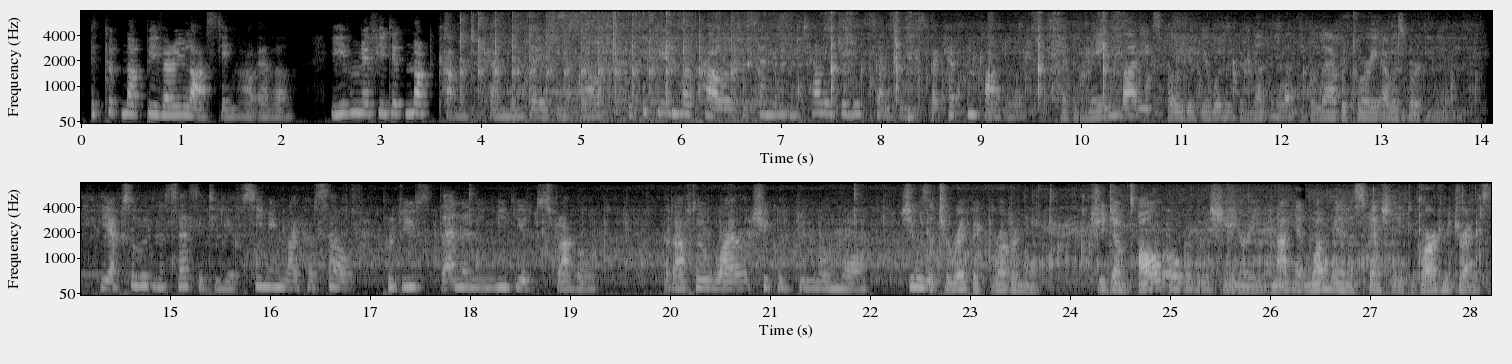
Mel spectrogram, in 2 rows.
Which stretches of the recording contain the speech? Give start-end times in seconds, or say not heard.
0.1-28.1.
